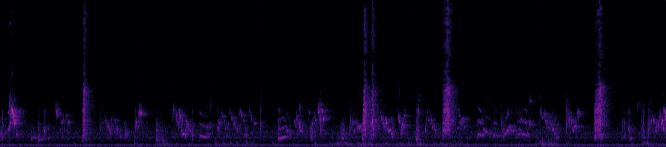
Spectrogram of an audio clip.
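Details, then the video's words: Busy budgerigar chatter: a stream of short squeaky chirps and rasping clicks tumbling over one another, loud bursts now and then, over a constant low hum. "MUHABBET KUŞU SESİ"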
